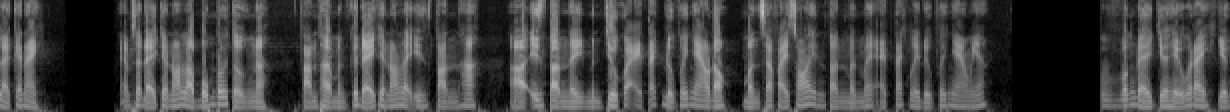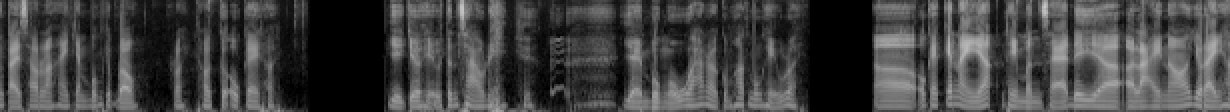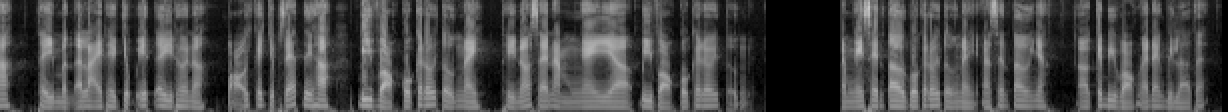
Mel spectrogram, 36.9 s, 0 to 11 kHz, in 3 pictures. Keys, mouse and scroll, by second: 8.9 alt+middle click, 10.1 middle click, 10.7 click, 14.4 alt+middle click, 15.2 F4, 15.4 click, 15.7 scroll down 1, 15.8 scroll up 1, 16.1 middle click, 17.6 click, 18.2 middle click, 20.2 click, 21.5 middle click, 22.8-27.5 drag, 27.5 click, 35.0 F4, 36.6 click.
